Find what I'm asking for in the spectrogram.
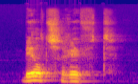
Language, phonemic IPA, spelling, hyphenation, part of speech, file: Dutch, /ˈbeːlt.sxrɪft/, beeldschrift, beeld‧schrift, noun, Nl-beeldschrift.ogg
- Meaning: ideographic script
